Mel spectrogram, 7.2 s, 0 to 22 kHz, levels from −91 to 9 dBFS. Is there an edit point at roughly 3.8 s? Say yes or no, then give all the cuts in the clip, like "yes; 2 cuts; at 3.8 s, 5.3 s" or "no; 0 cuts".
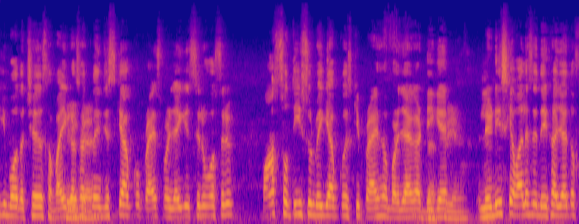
no; 0 cuts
